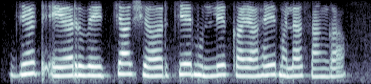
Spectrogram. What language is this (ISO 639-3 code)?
mar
